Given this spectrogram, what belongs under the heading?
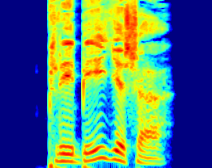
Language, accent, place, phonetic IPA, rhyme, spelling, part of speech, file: German, Germany, Berlin, [pleˈbeːjɪʃɐ], -eːjɪʃɐ, plebejischer, adjective, De-plebejischer.ogg
- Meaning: inflection of plebejisch: 1. strong/mixed nominative masculine singular 2. strong genitive/dative feminine singular 3. strong genitive plural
